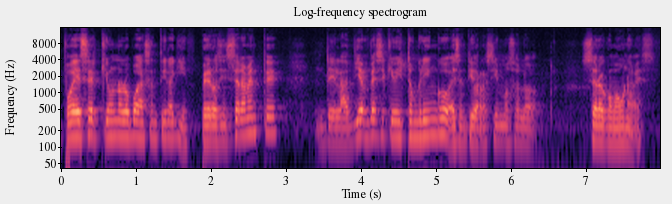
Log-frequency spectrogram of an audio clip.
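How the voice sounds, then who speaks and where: A man's voice: medium pitch, brisk, a little mellow. A man from Chile with a Chilean accent, co-hosting a casual podcast and steering the talk with questions. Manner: slangy, chatty, asks the questions. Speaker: podcast co-host. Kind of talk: casual chat.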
